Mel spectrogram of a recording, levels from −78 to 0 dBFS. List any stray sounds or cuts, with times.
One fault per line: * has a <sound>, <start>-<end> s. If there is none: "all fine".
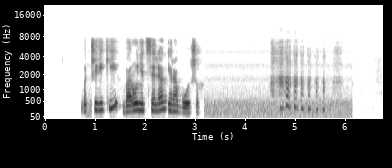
* has a dropout, 0.8-0.9 s
* has a laugh, 4.5-6.0 s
